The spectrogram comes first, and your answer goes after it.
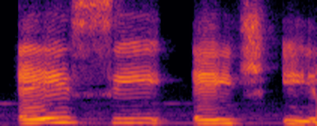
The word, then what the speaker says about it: ache: A-C-H-E. La pronunciación no es H, sino ache. Si fuera E-I-K, como con los sonidos de español.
